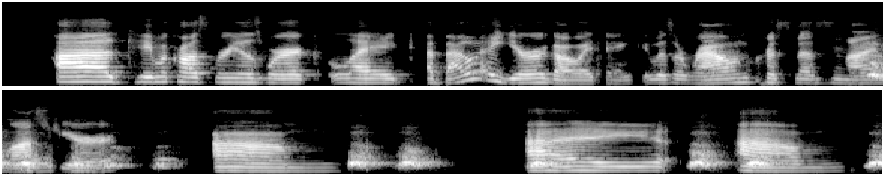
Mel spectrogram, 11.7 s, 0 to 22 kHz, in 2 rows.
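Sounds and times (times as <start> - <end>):
speech: 0.4 - 8.3, 9.4 - 11.7
male dog barking and howling: 5.7 - 7.1, 8.2 - 8.8, 10.4 - 11.7.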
